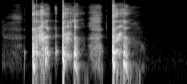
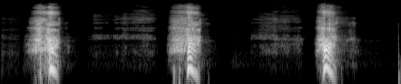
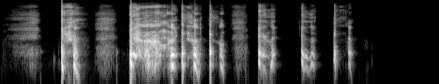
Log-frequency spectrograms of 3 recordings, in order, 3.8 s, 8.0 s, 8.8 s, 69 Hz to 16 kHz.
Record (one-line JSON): {"cough_length": "3.8 s", "cough_amplitude": 32768, "cough_signal_mean_std_ratio": 0.35, "exhalation_length": "8.0 s", "exhalation_amplitude": 30680, "exhalation_signal_mean_std_ratio": 0.3, "three_cough_length": "8.8 s", "three_cough_amplitude": 32768, "three_cough_signal_mean_std_ratio": 0.34, "survey_phase": "beta (2021-08-13 to 2022-03-07)", "age": "65+", "gender": "Male", "wearing_mask": "No", "symptom_cough_any": true, "symptom_runny_or_blocked_nose": true, "symptom_sore_throat": true, "symptom_fatigue": true, "symptom_headache": true, "symptom_onset": "12 days", "smoker_status": "Ex-smoker", "respiratory_condition_asthma": false, "respiratory_condition_other": false, "recruitment_source": "REACT", "submission_delay": "3 days", "covid_test_result": "Negative", "covid_test_method": "RT-qPCR", "influenza_a_test_result": "Negative", "influenza_b_test_result": "Negative"}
